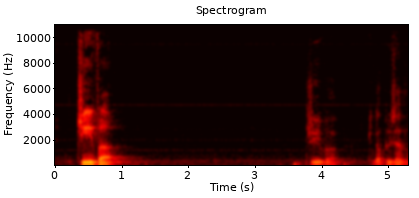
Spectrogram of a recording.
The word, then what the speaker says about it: jiva: the vital energy of life used in hinduism jiva are there any ultimate pronunciations none jiva jiva j i v a jiva hrab mireb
